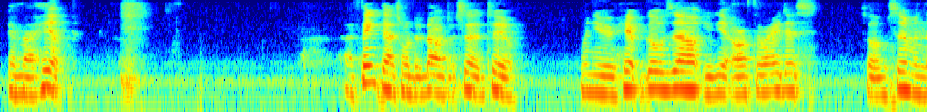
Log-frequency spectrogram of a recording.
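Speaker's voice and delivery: eating between words; talking while chewing. Real, not acted. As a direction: mouth partly full. Seen 3: fork repeatedly at mouth, eating throughout labelled words; mouth partly hidden.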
